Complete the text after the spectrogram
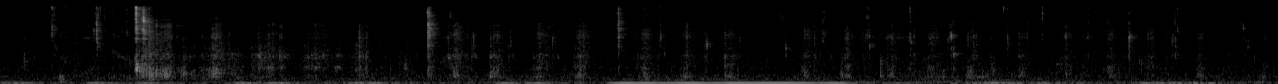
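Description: A woman chews and slurps wetly close to a microphone.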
